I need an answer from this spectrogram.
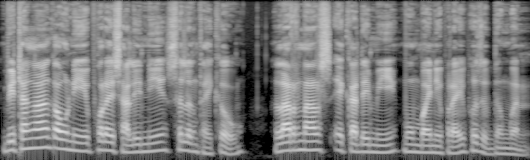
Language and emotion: Bodo, neutral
